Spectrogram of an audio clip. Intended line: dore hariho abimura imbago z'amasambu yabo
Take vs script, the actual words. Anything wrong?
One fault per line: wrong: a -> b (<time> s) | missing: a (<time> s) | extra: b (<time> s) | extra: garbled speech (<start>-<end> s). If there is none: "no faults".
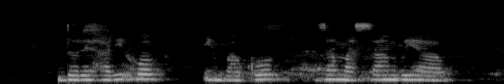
missing: abimura (1.4 s)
